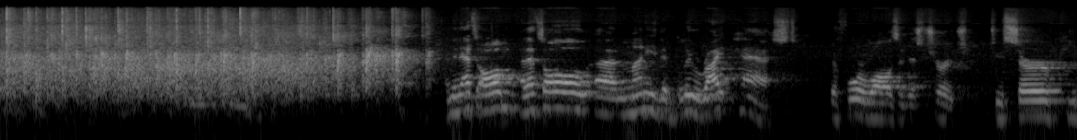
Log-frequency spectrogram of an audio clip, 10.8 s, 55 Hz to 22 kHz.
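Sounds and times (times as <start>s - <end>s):
large group applauding in a church: 0.0s - 4.4s
speech: 4.5s - 10.7s.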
